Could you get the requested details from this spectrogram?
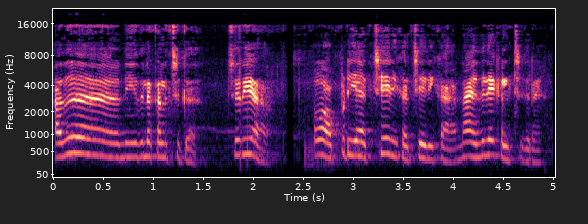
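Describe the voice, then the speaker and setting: A woman's voice: extremely high pitch, brisk, bright, forceful tone. A woman voicing chatty, crafty village housewives in a cartoon, exclamatory and colloquial, with a rural Tamil Nadu accent. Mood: friendly. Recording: faint background noise and ambience.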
